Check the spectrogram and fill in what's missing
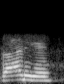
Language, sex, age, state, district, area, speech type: Kannada, male, 30-45, Karnataka, Udupi, rural, conversation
